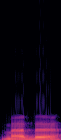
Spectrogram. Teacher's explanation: Insanu, sa-nya juga panjang dua harokat ya. Idza mab, mab di sini ada huruf mim ketemu ba, qalqalah ya. Mab, seperti itu.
